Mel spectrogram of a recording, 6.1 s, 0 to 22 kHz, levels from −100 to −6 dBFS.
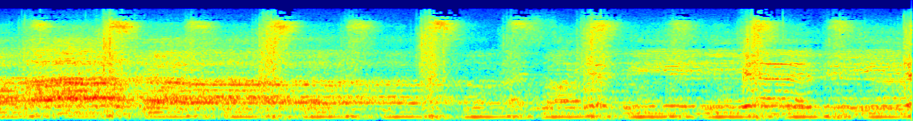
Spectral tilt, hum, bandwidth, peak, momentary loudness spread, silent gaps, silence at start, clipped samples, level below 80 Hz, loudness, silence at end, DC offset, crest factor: -2 dB/octave; none; 16 kHz; -2 dBFS; 10 LU; none; 0 s; under 0.1%; -68 dBFS; -21 LUFS; 0 s; under 0.1%; 22 dB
